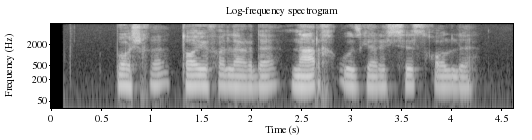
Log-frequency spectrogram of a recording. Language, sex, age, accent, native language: Uzbek, male, 25-34, Qashqadaryo, Uzbek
